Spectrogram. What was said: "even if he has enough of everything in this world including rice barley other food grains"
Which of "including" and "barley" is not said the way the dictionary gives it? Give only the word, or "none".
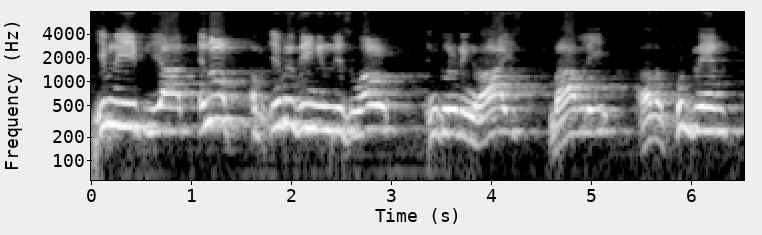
none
